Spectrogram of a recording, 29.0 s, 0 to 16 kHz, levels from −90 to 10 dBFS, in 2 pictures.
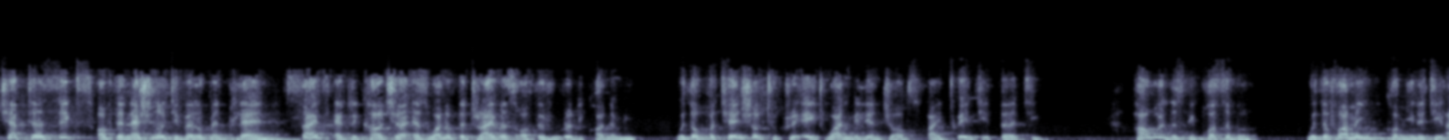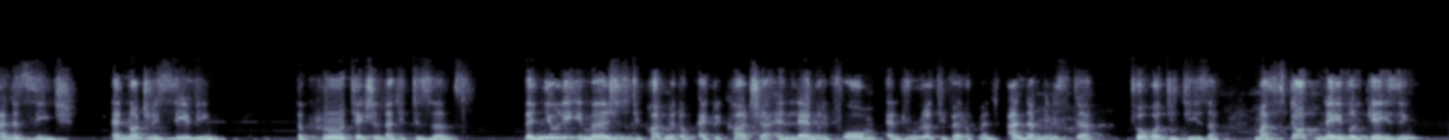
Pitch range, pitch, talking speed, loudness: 185-240 Hz, 215 Hz, 140 wpm, -20 LUFS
